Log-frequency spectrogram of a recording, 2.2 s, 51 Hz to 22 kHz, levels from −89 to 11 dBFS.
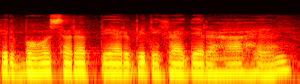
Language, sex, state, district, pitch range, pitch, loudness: Hindi, male, Arunachal Pradesh, Papum Pare, 110-115 Hz, 115 Hz, -17 LUFS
